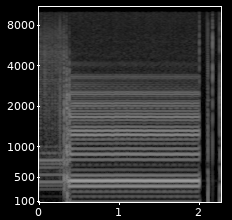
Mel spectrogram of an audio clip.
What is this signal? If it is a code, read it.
Dial tone (North America), 350 + 440 Hz, with noise.
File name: phonetrips / PrinceWmCoVA5HQ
